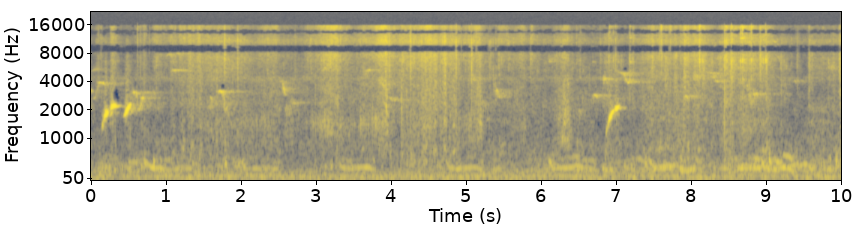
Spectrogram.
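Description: Racing pigeons cooing in and around the loft, a steady low warbling coo that runs on throughout. A few short rising chirps cut in, two just after the start and one about seven seconds in.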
